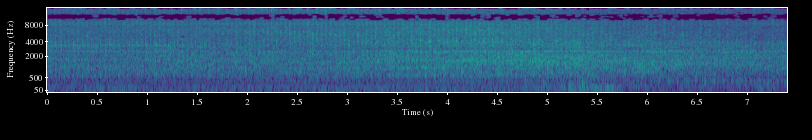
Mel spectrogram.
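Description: Tractor engine idling steadily with a low, knocking rumble. It swells briefly about five seconds in, then the deepest part of the rumble thins out.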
